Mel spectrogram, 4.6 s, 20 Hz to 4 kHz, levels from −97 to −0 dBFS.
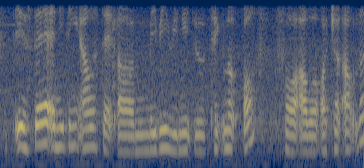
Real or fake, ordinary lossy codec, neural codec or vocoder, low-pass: real; none; none; 3.6 kHz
